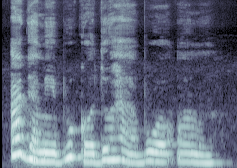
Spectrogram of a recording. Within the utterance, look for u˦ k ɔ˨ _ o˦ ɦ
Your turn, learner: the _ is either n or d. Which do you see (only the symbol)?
d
